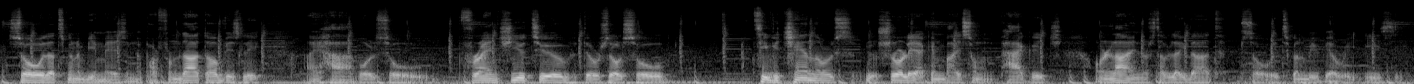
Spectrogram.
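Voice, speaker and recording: Young man, European Portuguese accent, very low voice, chatty solo vlogger, faint music bed. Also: fairly even intonation, darkish tone. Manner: chatty and upbeat, quick asides. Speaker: language-learning YouTuber. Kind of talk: casual solo vlog.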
